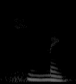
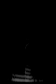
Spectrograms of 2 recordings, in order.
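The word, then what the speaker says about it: הִנֵּה: Y esta palabra es en el hebreo jiné. H i n e h. Jiné se pronuncia. Giné.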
